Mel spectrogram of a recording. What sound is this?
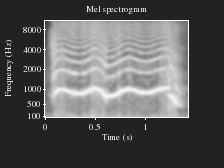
It's a scream
agony, upf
